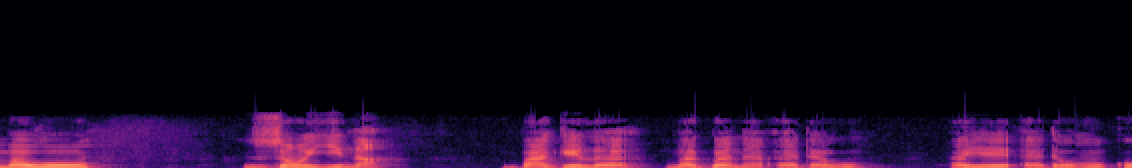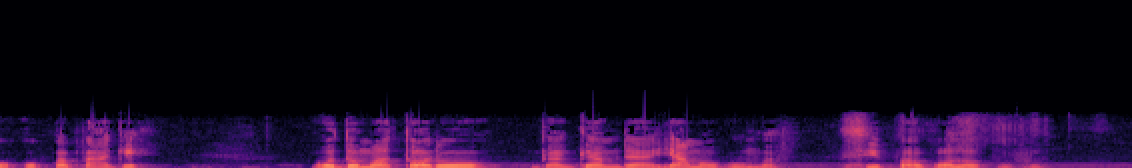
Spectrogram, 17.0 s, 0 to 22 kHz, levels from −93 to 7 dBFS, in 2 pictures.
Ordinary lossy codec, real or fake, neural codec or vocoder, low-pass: AAC, 32 kbps; real; none; 7.2 kHz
